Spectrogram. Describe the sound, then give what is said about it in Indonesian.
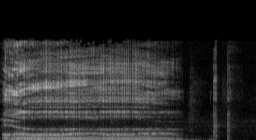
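A person imitates a pig with a long, rough, nasal grunting sound held for about two seconds, followed by two short snorting bursts, fairly loud with no other talk. “tapi itu kan suara babi ya, alias bagong”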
